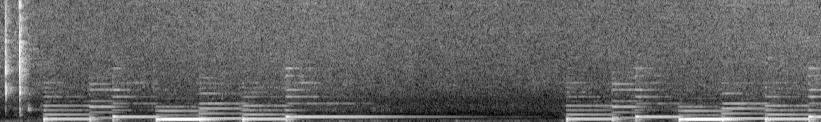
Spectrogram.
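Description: Zoom's built-in speaker test sound: a short, plucked, piano-like melody of about eight notes ending on a held note that fades, then starting over after about a second's pause. Its playing shows the selected speaker output is working.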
